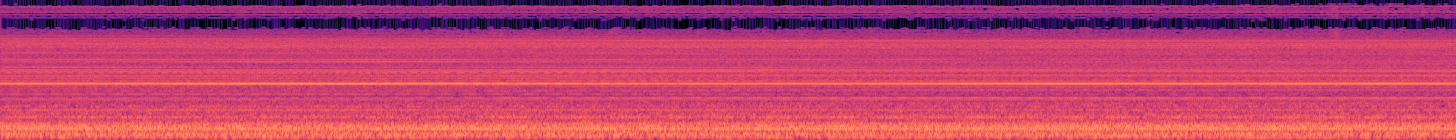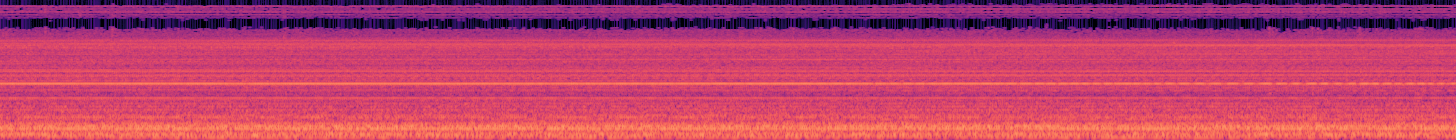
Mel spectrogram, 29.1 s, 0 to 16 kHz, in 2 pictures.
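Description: Airbus A330-300's turbofan engines running steadily at climb thrust, heard from the cabin beside the wing: an even rushing drone with a strong low hum and a thin, steady high whine.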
